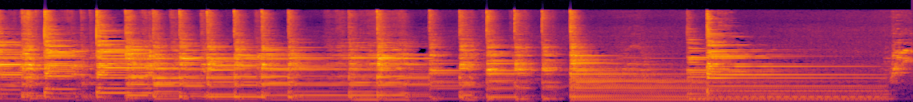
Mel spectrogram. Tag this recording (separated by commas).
Tapping (guitar technique), Electric guitar, Bass guitar, Musical instrument, Plucked string instrument, Guitar, Music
